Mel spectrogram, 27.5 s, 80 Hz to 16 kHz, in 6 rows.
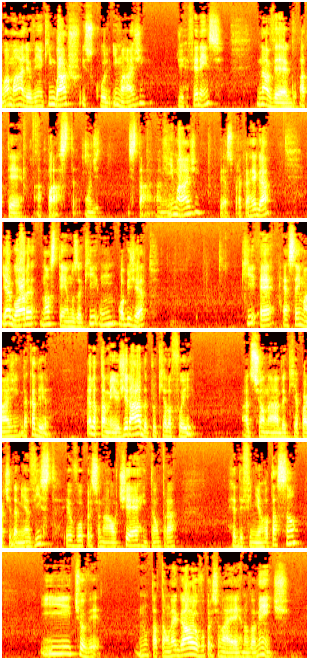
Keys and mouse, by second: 9.1 middle click, 9.8 click, 10.5 g, 11.8 middle click, 13.8 middle click, 13.9 middle click, 16.9 middle click, 17.8 middle click, 18.7 middle click, 20.7 alt+r, 21.7 middle click, 23.7 middle click, 24.5 middle click.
